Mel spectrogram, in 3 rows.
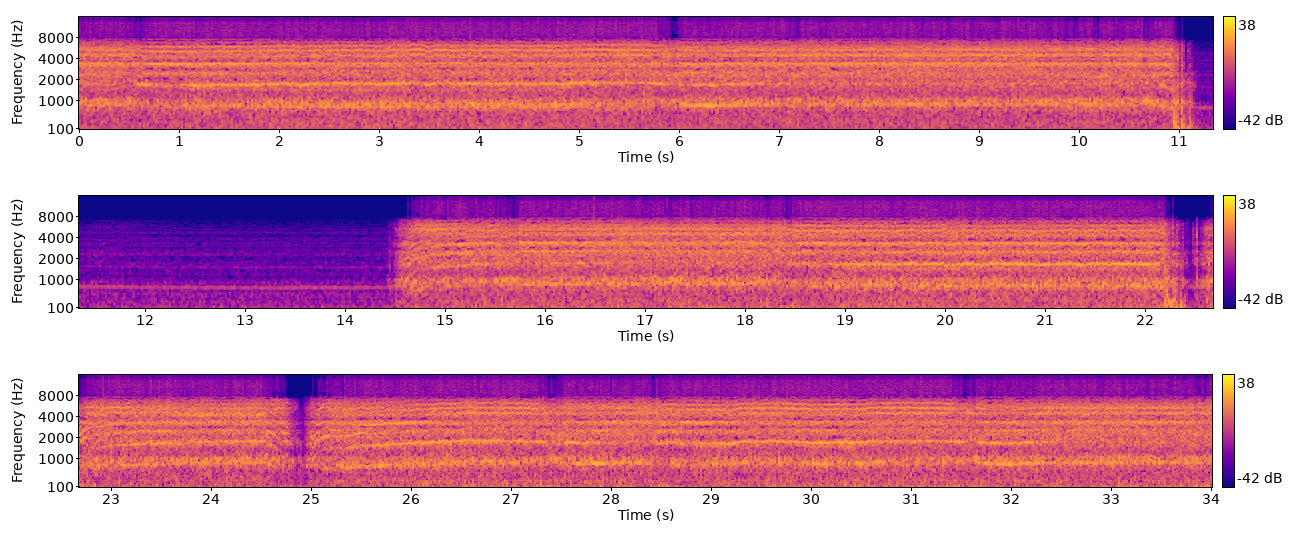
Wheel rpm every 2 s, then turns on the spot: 220, 210, 220, 230, 230, 140, 0, 110, 230, 220, 200, 160, 170, 220, 220, 230, 230.
none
